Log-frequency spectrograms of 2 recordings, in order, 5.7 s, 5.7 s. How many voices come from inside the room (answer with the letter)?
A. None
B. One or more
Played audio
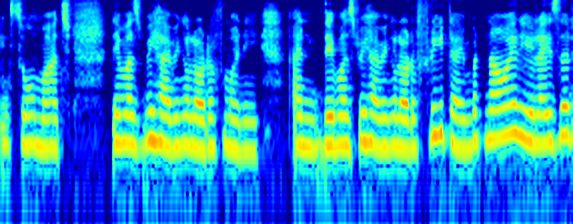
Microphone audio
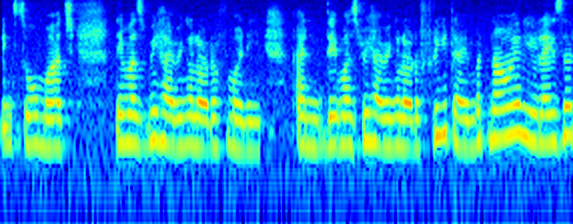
A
